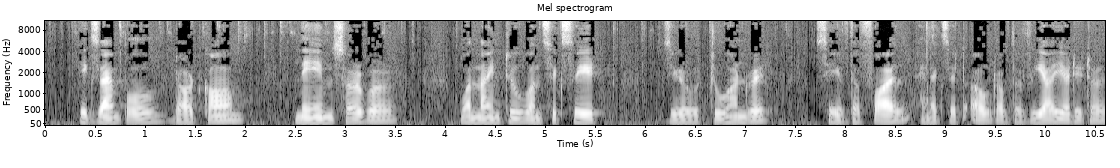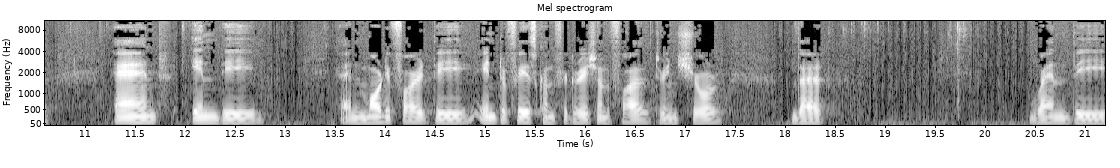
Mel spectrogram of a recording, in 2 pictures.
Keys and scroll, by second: 2.4 Escape, 6.6 space, 12.2 Tab, 14.4 Tab, 19.5 space.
